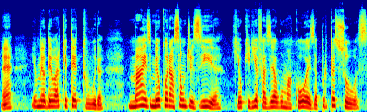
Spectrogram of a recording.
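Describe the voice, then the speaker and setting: At a fairly slow pace, a woman talks in an unremarkable speaking voice of medium pitch with ordinary variation. The recording is very clean with a silent background. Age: 60s. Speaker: pediatrician and pharmaceutical executive. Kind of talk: podcast interview.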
